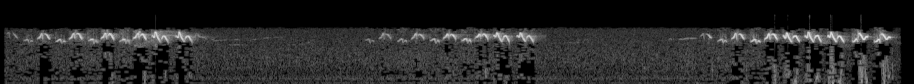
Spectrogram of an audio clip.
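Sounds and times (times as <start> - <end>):
Painted Redstart singing: 0.1 - 6.0, 6.6 - 9.0.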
